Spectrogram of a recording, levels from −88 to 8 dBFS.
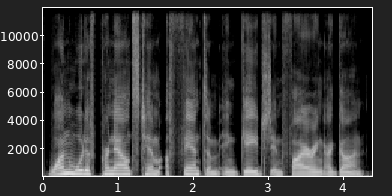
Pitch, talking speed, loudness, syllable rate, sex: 185 Hz, 165 wpm, -17 LUFS, 4.6 syllables/s, female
